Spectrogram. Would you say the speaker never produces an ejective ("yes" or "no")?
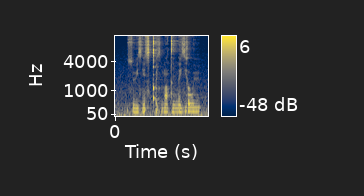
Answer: no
